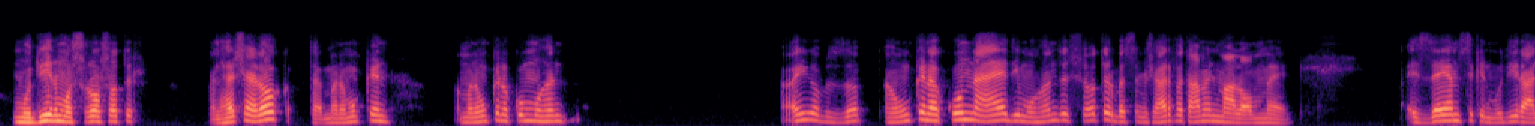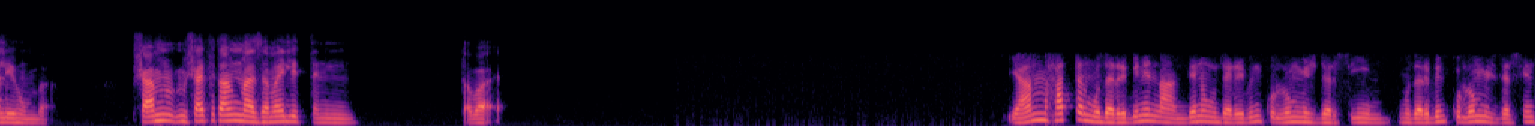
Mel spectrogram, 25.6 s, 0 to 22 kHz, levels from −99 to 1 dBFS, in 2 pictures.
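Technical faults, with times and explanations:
0.21 to 0.42 s, microphone overload: the loudest peaks in the speech reach the converter's ceiling and their tops are sheared flat, giving a harsh, crackling edge over this short stretch. The waveform overshoots the limit by about 4 dB, with around one sample in twenty flattened. This is likely an input volume set too high for the talker, so the peaks run out of headroom before any digital processing can rein them in.
0.41 s and 2.64 s, microphone volume stepped down: at 0.41 s the whole signal, speech and background together, drops abruptly by about 3 dB, right as the distorted burst ends. At 2.64 s a second drop of about 4 dB follows. Both are single clean steps with no gradual fade. The likely cause is the call software reacting to the overloaded input by lowering the device's capture volume in discrete jumps.
18.34 to 18.40 s, handover gap: the speech dies away almost instantly and a 60 ms hole of silence follows, after which the sound resumes on a different footing. 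Whatever was said in that window is gone. The call is moving between networks, and during the switch no speech frames reach the receiver, so the decoder has nothing to play until the new link starts delivering.
18.40 s to the end, fallback to narrowband: right after the gap the speech loses all content above 4 kHz. It turns duller and boxier, with a rougher grain than before. Up to this point the sound has the clearer, fuller top end of HD Voice at 12.65 kbit/s, with only light coding wear. The change points to the call renegotiating onto the older AMR narrowband codec at a low rate around 7.4 kbit/s.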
